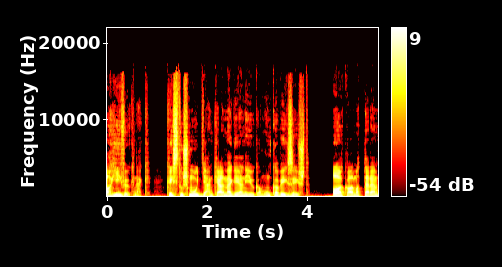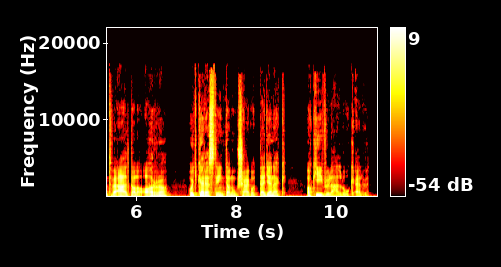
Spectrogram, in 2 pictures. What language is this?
Hungarian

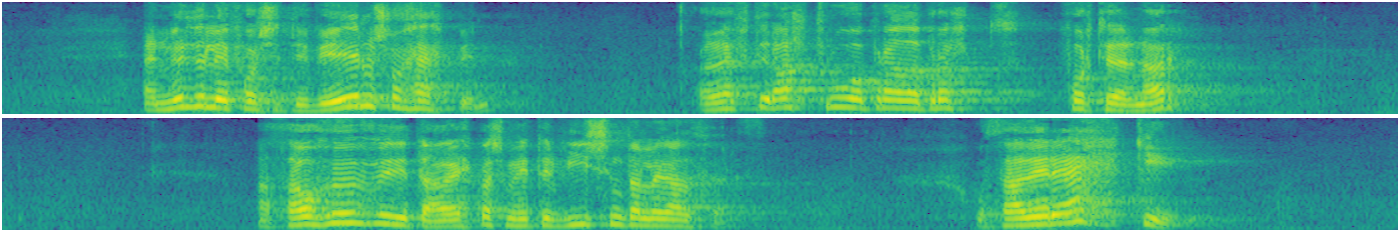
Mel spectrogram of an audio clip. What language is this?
Icelandic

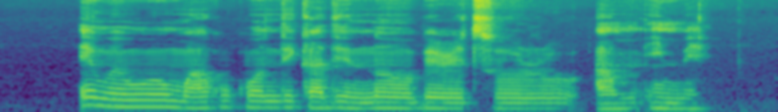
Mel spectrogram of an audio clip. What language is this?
Igbo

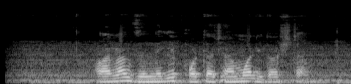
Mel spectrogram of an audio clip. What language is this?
Persian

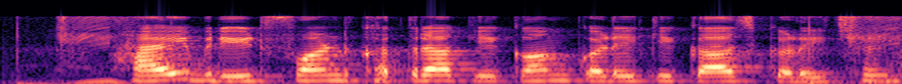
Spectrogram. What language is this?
Magahi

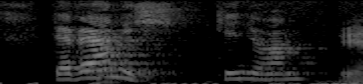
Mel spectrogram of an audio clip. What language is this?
Danish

